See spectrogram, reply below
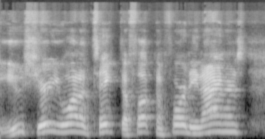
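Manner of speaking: put-on very high-pitched yell. Telling a story, he repeats what he yelled to his wife in the living room: retelling a yell. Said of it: "I yelled into the living room".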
